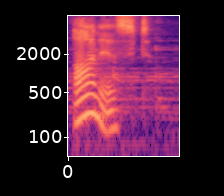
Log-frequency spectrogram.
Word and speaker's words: honest: Column 3 also has the silent H at the beginning. Let's say these words. Air, herb, and sometimes people will say herbs, but most of the time the word is pronounced herb. Homage, honest, honor, and hour. They begin with H, but the H is silent.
